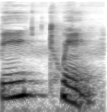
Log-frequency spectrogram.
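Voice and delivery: "Between" split into be, then tween; teacher sounding out "Between" in two separate beats; syllable by syllable. Shown as a demonstration. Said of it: "Say it, put your hand under your chin".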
